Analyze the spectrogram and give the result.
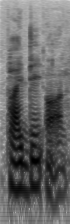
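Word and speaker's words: παιδίον: We could compare that with, let's say, another neuter noun, word for child, paidion, and its persistent accent wants to fall on this penultimate syllable, paidion.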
